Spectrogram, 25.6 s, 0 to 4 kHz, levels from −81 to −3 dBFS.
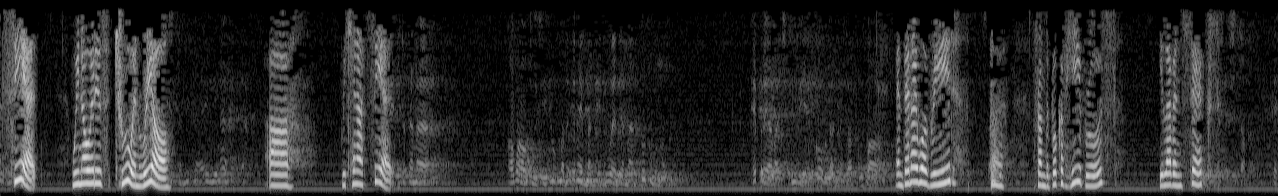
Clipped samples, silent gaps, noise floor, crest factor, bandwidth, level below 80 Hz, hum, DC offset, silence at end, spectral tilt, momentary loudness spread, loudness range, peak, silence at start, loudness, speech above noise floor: under 0.1%; none; -54 dBFS; 22 dB; 4 kHz; -84 dBFS; none; under 0.1%; 0.7 s; -8.5 dB/octave; 26 LU; 24 LU; -4 dBFS; 0 s; -22 LUFS; 31 dB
